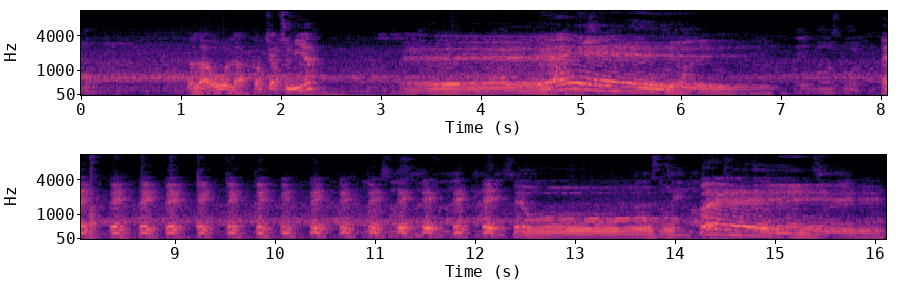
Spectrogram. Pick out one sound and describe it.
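A man chants and sings loudly nearby.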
